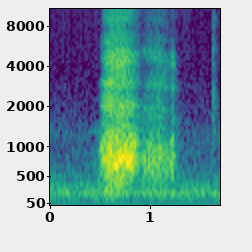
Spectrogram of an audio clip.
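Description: A single close-up sneeze: a sudden, forceful burst of breathy noise that trails off into a softer exhale, with no talking around it.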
